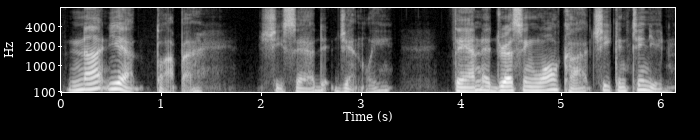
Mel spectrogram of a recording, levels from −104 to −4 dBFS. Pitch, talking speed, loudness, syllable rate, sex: 135 Hz, 105 wpm, -19 LUFS, 3.9 syllables/s, male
